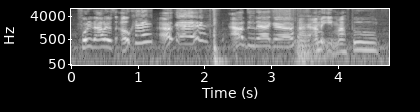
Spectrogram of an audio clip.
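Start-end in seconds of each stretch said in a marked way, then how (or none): 0.1-3.3 high, squeaky mock agreement; mock disbelief. Mocking the parking price.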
